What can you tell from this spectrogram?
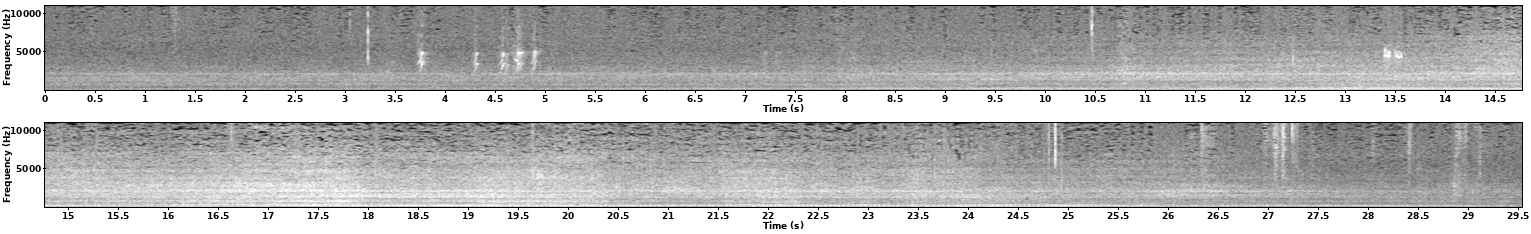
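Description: A steady engine hum grows louder through the middle and then fades again, like a motor passing slowly. A few short bird chirps sound about four seconds in and again in the middle.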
